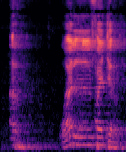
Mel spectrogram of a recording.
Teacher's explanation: Habis itu timbulkan takrir. Takrir itu salah satu sifat yang dimiliki ra. Takrir itu pengulangan.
